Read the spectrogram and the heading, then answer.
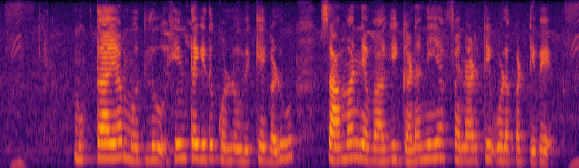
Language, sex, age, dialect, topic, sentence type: Kannada, female, 25-30, Mysore Kannada, banking, statement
